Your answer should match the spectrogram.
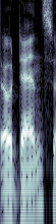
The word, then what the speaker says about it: Odense: So we start in the first round against Odense. Am I saying that correctly? – You are.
